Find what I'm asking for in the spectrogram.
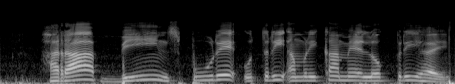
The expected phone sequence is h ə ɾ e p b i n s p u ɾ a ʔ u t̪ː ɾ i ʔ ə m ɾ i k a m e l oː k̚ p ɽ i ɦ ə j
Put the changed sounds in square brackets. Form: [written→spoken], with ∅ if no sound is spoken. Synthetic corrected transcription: h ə ɾ [e→a] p b i n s p u ɾ [a→e] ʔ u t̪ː ɾ i ʔ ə m ɾ i k a m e l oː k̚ p [ɽ→ɾ] i ɦ ə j

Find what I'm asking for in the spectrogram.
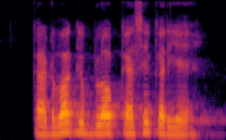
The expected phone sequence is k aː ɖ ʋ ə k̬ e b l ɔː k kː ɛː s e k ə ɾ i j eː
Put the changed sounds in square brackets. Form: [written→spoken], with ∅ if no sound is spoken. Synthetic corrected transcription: k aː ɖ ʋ [ə→a] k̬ e b l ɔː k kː ɛː s e k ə ɾ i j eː

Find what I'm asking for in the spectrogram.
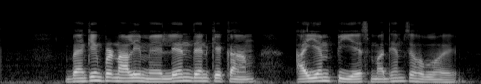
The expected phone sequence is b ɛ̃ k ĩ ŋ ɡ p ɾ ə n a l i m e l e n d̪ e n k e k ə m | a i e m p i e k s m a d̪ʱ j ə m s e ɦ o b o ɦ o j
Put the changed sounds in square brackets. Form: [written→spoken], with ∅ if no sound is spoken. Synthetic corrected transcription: b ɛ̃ k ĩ ŋ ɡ p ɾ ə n a l i m e l e n d̪ e n k e k [ə→a] m | a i e m p i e [k→∅] s m a d̪ʱ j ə m s e ɦ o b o ɦ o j

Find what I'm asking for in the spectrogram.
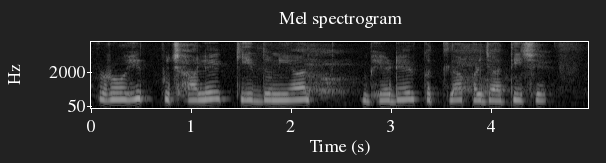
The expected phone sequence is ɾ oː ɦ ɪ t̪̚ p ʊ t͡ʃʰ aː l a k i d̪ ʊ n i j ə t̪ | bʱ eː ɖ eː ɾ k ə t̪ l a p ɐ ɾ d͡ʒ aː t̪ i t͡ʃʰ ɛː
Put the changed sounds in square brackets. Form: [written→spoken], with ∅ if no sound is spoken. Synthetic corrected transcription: ɾ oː ɦ ɪ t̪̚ p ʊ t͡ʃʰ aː l [a→e] k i d̪ ʊ n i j [ə→a] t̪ | bʱ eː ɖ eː ɾ k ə t̪ l a p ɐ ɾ d͡ʒ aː t̪ i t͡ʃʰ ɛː

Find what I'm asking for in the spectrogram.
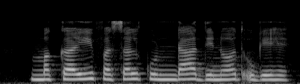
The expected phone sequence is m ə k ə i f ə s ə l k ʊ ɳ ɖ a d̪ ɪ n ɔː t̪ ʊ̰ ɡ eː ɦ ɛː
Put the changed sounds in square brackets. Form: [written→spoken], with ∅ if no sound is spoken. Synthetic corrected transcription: m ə k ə i f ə s ə l k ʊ ɳ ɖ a d̪ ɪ n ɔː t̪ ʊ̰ ɡ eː ɦ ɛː

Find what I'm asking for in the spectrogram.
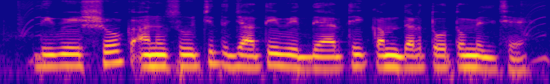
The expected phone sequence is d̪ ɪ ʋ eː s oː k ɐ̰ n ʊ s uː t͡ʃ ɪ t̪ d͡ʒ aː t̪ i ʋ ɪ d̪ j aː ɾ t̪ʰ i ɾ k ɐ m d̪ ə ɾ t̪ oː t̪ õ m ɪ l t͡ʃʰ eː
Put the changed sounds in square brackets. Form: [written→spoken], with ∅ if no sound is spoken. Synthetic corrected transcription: d̪ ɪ ʋ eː [s→ʃ] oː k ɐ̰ n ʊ s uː t͡ʃ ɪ t̪ d͡ʒ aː t̪ i ʋ ɪ d̪ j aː ɾ t̪ʰ i [ɾ→∅] k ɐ m d̪ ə ɾ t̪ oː t̪ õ m ɪ l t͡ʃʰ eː

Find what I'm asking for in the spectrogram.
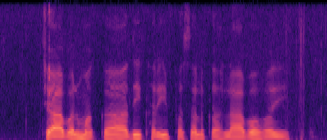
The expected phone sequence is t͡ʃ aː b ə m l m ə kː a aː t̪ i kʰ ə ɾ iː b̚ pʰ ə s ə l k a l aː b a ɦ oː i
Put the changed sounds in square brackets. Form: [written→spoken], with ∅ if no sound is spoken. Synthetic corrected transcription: t͡ʃ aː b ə [m→∅] l m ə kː a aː [t̪→d̪] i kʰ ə ɾ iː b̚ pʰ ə s ə l k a l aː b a ɦ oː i

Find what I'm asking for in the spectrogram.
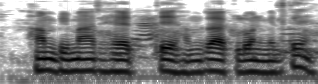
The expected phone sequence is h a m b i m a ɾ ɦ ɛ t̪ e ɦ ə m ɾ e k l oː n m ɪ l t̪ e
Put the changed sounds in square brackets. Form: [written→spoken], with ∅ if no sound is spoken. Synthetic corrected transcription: h [a→ə] m b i m a ɾ ɦ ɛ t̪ e ɦ ə m ɾ [e→a] k l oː n m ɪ l t̪ e

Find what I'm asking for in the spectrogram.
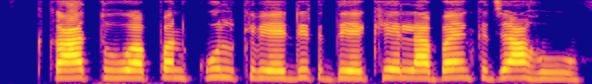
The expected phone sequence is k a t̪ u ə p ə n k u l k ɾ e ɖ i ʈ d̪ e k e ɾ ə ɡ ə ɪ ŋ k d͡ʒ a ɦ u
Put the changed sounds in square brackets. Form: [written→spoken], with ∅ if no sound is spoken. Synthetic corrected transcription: k a t̪ u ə p ə n k u l k ɾ e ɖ i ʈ d̪ e [k→kʰ] e [ɾ→l] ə [ɡ→b] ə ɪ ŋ k d͡ʒ a ɦ u

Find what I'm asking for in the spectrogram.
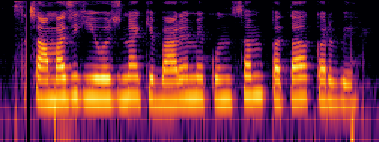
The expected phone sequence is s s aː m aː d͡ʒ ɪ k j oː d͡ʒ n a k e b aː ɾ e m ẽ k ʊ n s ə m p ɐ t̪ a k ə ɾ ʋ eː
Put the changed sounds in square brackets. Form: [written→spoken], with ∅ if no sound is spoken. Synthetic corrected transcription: s s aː m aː d͡ʒ ɪ k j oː d͡ʒ n a k e b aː ɾ e m ẽ k ʊ n s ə m p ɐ t̪ a k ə ɾ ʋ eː

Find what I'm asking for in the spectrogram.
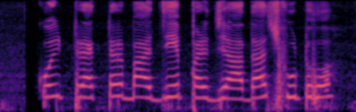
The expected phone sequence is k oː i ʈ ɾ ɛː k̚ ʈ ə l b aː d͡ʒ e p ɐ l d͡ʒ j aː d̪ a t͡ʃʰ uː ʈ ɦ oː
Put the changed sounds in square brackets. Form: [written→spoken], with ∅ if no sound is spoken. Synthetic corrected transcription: k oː i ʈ ɾ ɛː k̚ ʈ ə [l→ɾ] b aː d͡ʒ e p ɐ [l→ɾ] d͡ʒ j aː d̪ a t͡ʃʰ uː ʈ ɦ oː

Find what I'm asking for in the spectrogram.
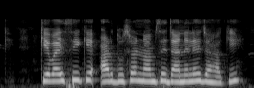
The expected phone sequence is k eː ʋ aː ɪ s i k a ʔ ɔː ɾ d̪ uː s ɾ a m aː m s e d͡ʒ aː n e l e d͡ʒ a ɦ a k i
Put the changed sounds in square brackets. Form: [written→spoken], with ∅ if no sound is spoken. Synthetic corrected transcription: k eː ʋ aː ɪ s i k [a→e] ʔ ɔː ɾ d̪ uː s ɾ a [m→n] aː m s e d͡ʒ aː n e l e d͡ʒ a ɦ a k i

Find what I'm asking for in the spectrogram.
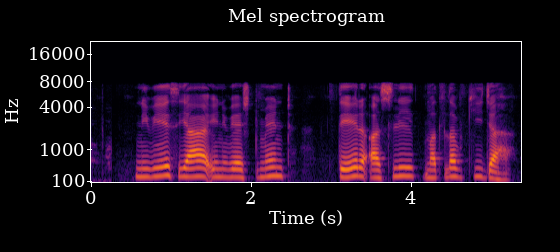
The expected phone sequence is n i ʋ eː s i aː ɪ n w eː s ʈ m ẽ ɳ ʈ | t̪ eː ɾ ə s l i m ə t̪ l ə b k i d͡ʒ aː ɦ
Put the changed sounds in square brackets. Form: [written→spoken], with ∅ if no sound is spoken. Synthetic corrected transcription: n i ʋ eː s [i→j] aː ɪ n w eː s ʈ m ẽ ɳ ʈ | t̪ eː ɾ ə s l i m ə t̪ l ə b k i d͡ʒ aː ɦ

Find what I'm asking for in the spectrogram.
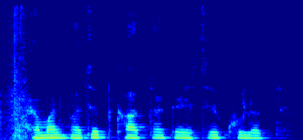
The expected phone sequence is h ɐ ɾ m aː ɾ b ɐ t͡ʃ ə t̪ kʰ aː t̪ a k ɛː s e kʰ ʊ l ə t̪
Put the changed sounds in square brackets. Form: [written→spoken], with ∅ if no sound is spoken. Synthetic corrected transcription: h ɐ [ɾ→∅] m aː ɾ b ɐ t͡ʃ ə t̪ kʰ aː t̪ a k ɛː s e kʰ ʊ l ə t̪

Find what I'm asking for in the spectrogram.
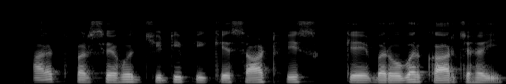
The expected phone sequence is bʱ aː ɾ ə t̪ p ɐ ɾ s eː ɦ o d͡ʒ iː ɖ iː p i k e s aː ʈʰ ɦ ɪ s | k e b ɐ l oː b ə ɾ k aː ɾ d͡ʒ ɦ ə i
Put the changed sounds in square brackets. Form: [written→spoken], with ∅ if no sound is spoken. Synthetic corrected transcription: bʱ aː ɾ ə t̪ p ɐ ɾ s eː ɦ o d͡ʒ iː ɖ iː p i k e s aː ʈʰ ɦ ɪ s | k e b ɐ [l→ɾ] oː b ə ɾ k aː ɾ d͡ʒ ɦ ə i

